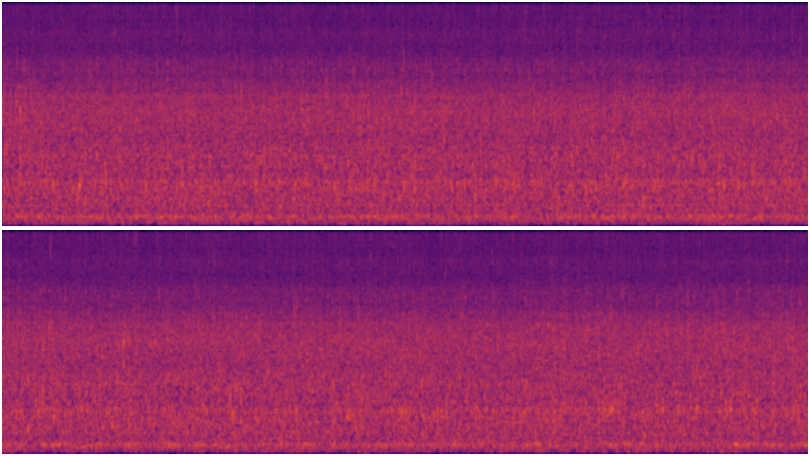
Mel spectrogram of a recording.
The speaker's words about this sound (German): Hörst du den Fluss? Hörst du das Plätschern?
